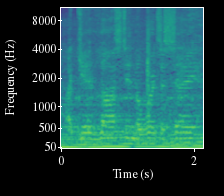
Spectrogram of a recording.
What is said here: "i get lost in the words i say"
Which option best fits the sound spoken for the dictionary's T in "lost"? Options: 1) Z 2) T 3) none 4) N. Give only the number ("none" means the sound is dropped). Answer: 2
